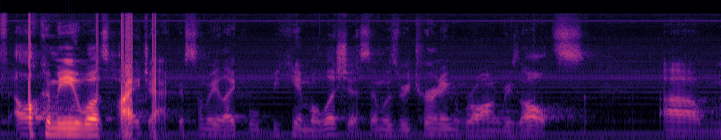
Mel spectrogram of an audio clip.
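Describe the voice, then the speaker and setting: Through noticeable background noise, a man rattles along at a very fast pace in a monotone, flat delivery. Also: medium pitch for a man, big swings in loudness. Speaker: software developer giving conference talk; conference speaker. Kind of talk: conference talk. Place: hall.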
